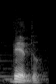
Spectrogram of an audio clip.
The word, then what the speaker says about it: dedo: Um exemplo aqui que vocês vão encontrar que não se pronunciam com di é o início da palavra. Exemplo, dedo, ok?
